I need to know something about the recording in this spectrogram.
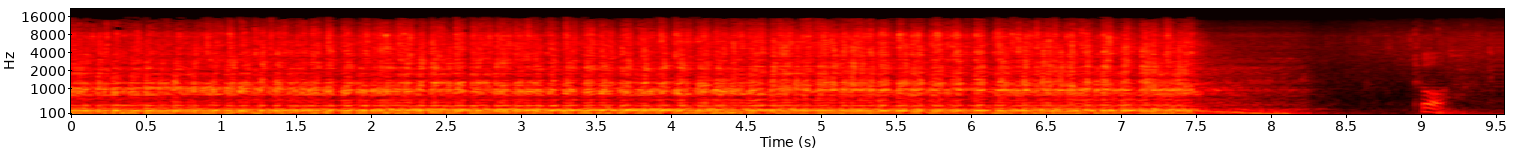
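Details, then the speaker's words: Yamaha 150 TXRC V6 two-stroke outboard after rebuilding all three carburetors, morning run on fresh fuel, choke off: smooth, even two-stroke beat with no misses or stumbles, then winds down and stops; carburetors running clean. "we got out here this morning early just to make sure it starts up first thing in the morning no problems no ether no nothing like that it worked fantastic"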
